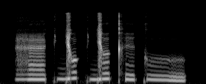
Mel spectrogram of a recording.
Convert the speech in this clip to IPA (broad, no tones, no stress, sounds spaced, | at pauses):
ɦ æː k ɟ ɔ k ɟ ʌ kʰ ɪː k uː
